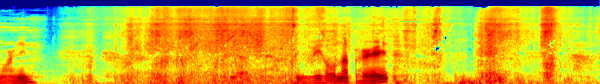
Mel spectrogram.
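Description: A gloved hand brushes and scrapes snow off a tent roof.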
